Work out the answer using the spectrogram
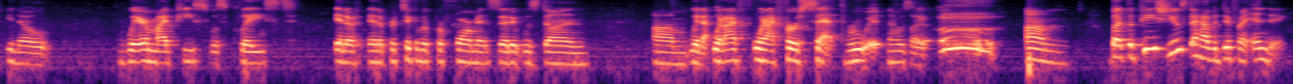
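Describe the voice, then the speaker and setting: Interviewed about her creative work, a playwright speaks candidly at a normal speed in a slightly low voice. She's reflective and expressive, dropping quoted remarks into her answers.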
